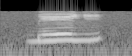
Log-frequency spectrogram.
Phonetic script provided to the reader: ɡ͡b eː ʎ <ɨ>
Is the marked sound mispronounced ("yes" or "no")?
yes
